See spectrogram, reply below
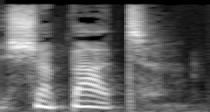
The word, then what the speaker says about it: Shabbat: 这个字呢在发音上我们发特的音，所以安息日的讲法就是 Shabbat Shabbat。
